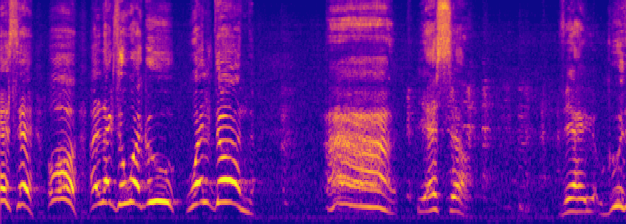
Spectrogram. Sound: groans

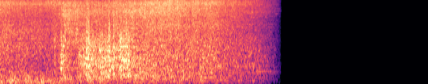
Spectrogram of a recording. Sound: thunder

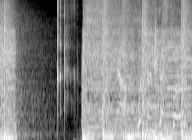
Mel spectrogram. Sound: rock music; can opening

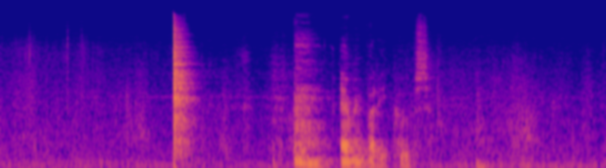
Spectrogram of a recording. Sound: clears throat

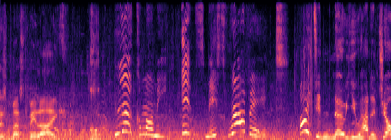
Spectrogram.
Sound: snorts

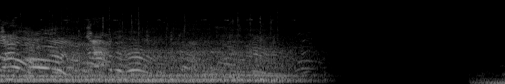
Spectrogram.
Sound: soldiers murmuring

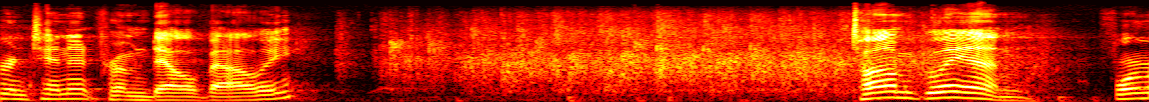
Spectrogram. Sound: audience clapping

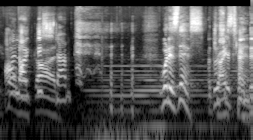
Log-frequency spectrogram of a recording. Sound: laughs

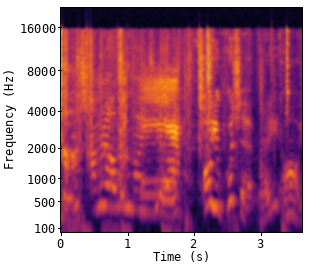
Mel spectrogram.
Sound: groaning

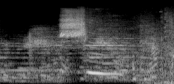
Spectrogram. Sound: sound effect

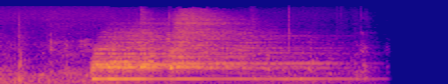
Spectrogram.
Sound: gong chiming

